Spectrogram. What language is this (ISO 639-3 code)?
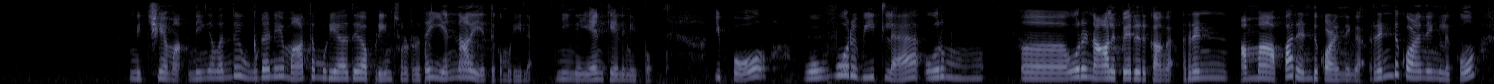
tam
